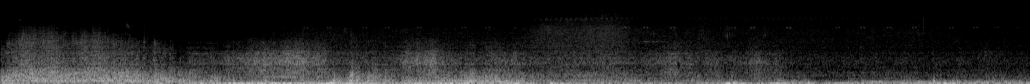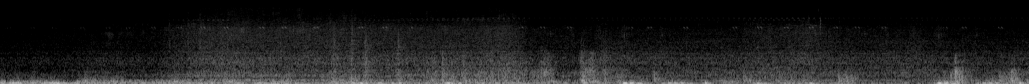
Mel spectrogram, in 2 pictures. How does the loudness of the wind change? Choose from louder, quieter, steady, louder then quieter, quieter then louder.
quieter.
